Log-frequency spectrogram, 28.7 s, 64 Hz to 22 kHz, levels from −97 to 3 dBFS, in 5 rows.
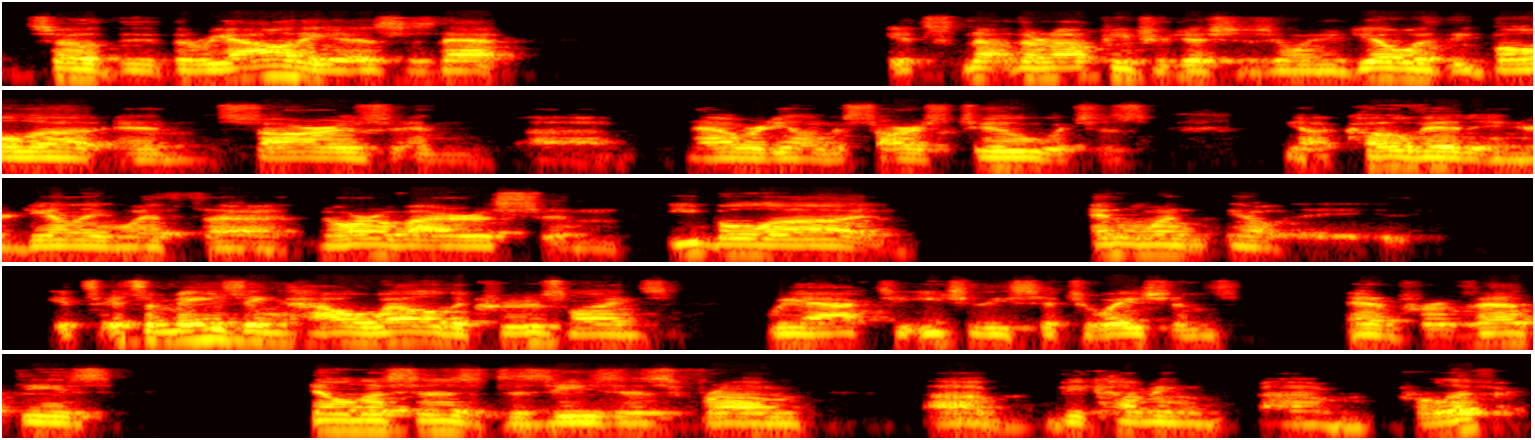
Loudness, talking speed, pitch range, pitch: -25 LUFS, 145 wpm, 95-110 Hz, 105 Hz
